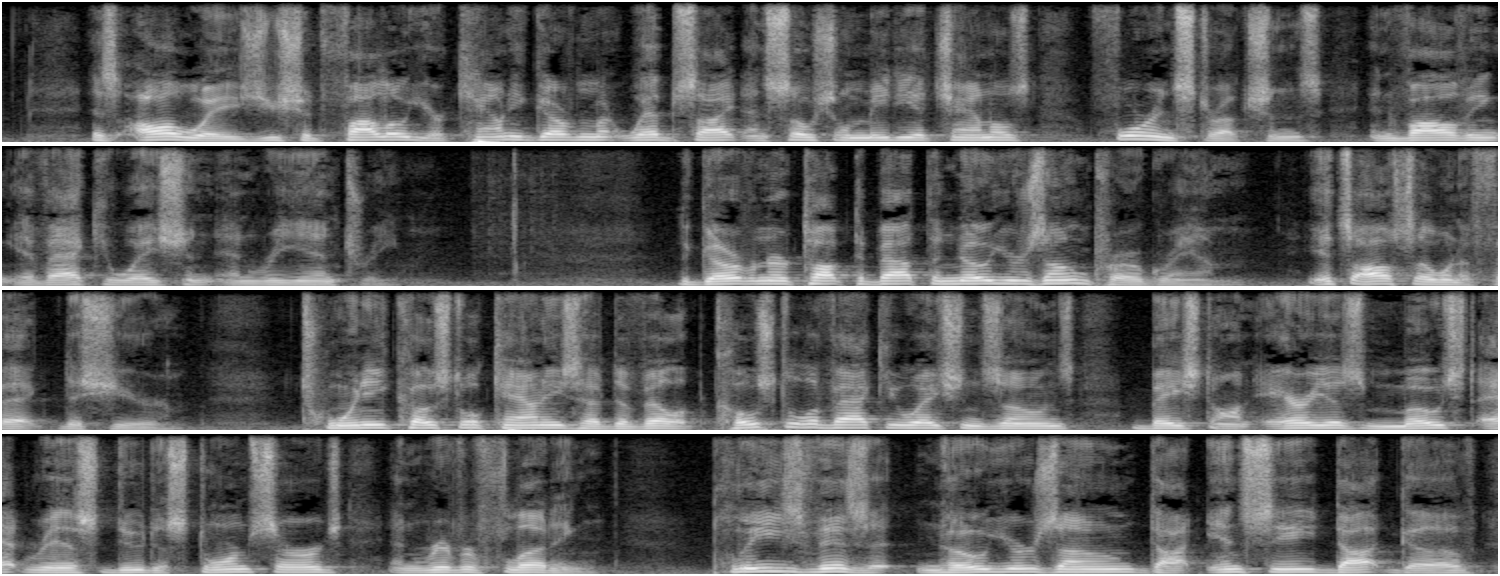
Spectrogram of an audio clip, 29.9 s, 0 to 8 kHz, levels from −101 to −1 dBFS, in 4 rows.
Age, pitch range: 50-69, 115-155 Hz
